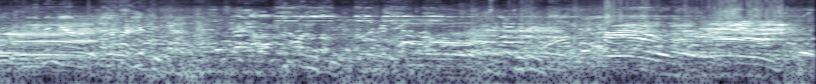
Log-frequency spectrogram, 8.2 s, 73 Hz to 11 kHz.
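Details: Sahiwal breed bull calves offered for sale at Raniganj market, Dinajpur, at the market's opening on 22 January 2026; several overlapping bellowing moos, some wavering upward, sound over constant crowd talk.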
